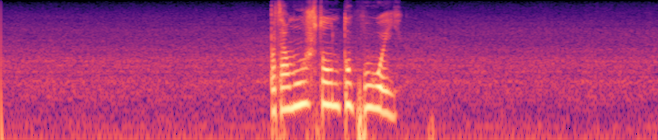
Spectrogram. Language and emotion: Russian, angry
